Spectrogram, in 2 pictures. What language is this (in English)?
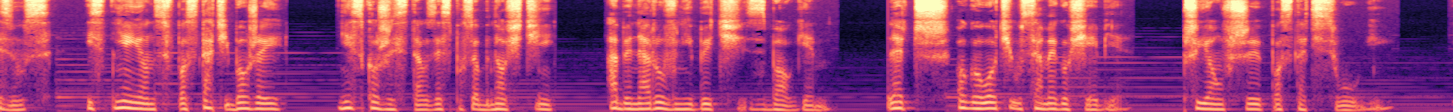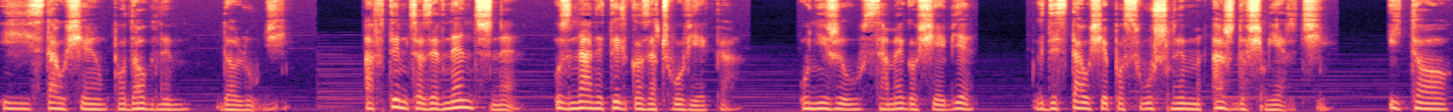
Polish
